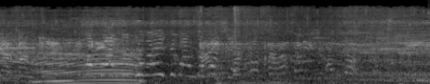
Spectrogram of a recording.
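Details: At a village cattle market, cows unloaded from the river side give a drawn-out, steady, deep moo followed by a shorter, lower one, over a constant background hum of the crowd.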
